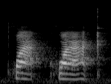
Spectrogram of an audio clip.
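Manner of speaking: loud put-on quack; duck quack. George answering his mother, loud duck quack.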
